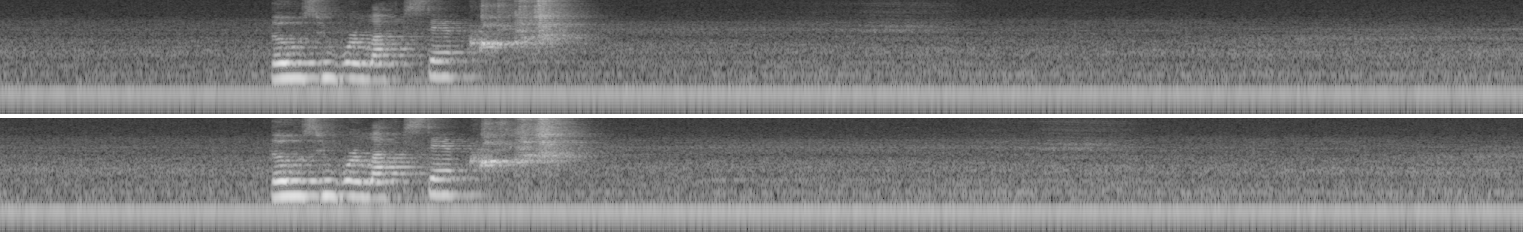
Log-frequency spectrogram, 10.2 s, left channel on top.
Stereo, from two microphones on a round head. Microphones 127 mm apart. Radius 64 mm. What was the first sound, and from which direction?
A woman speaking, centre (ahead or behind).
